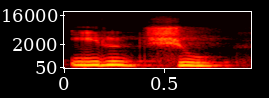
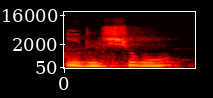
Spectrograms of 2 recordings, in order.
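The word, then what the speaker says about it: ils jouent: play they are playing remember not to pronounce the ending e n T in the ILS and ELS conjugation that is in the third person plural we never pronounce the ending E N T. We pronounce it similar as the sha that is ilju not ilhu.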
